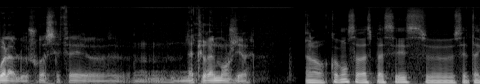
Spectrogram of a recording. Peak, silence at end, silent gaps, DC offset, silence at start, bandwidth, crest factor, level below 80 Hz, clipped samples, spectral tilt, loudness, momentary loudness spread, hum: -4 dBFS; 0 s; none; under 0.1%; 0 s; 17.5 kHz; 22 dB; -46 dBFS; under 0.1%; -7 dB/octave; -26 LUFS; 13 LU; none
